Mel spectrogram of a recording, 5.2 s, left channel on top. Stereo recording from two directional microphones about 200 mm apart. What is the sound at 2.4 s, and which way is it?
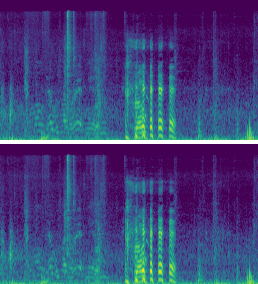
Speech, 10° left (ahead or behind).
